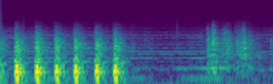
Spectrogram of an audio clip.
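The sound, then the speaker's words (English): Six quick, evenly spaced knocks on the wooden door of a ranch house, fairly loud, followed by a brief lull and then softer shuffling or creaking sounds. “The masked man halted in front of Amos Todd's ranch house, dismounted and rapped on the door.”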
